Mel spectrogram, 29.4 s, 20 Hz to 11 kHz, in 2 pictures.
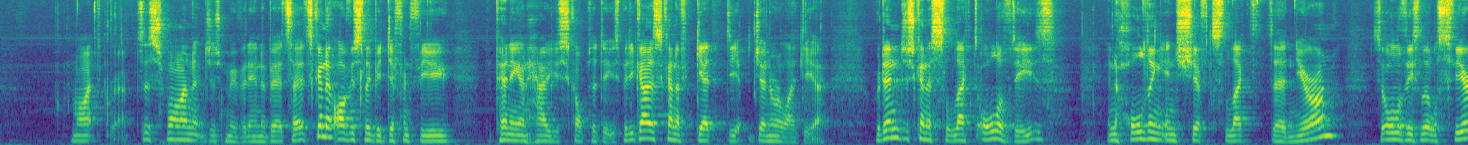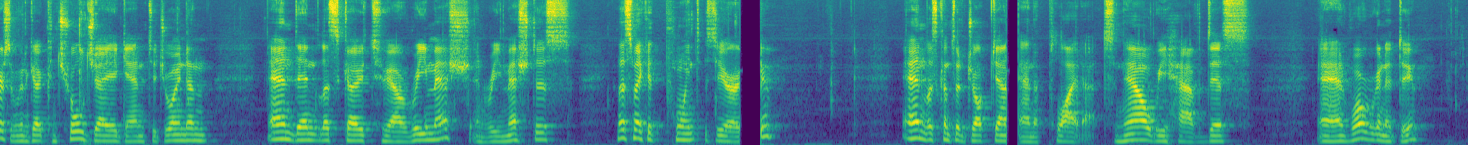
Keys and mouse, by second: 1.5 KP_7, 2.5 g, 4.1 g, 5.4 click, 5.8-10.1 middle drag, 5.8 g, 9.4 z, 10.1-12.0 drag, 12.0-17.9 shift+middle drag, 15.4 ctrl+j, 16.0 z, 17.9-29.3 drag.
